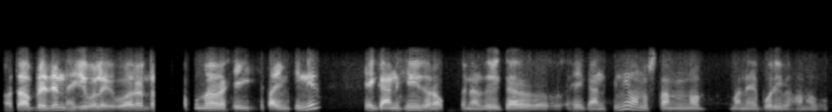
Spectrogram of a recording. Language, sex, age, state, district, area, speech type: Assamese, male, 18-30, Assam, Barpeta, rural, conversation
